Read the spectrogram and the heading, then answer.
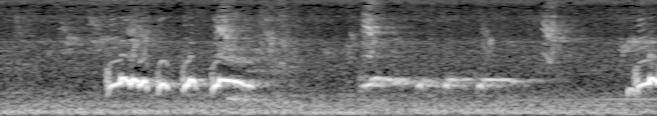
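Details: Local perkutut (zebra dove) singing for a master recording meant to stimulate silent doves: a rapid series of bubbling coos, a pause, then a long even coo and another phrase starting at the end.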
